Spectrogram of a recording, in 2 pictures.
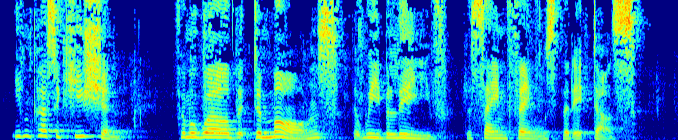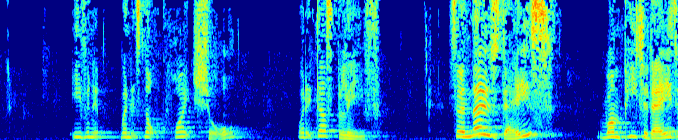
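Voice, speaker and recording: A woman's voice: fairly high pitch, expressive, a little slow, darkish tone. An English woman giving a Bible talk in an earnest teaching manner, often asking her listeners rhetorical questions. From England. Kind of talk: sermon.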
